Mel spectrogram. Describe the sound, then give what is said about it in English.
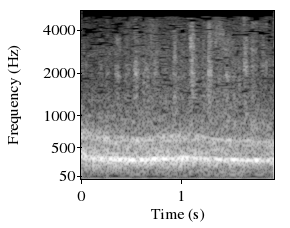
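A dog left outdoors whines steadily and pants softly, sounding muffled. The whimpering drones on without pause and no one speaks. “Maybe we should let the dog in.”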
